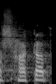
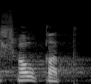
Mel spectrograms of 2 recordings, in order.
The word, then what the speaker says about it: শওকাত: হয়েছে সাকাত গাজী তো বাংলা ভাষা আমরা আসলে উচ্চারণ ভুল করে থাকি নামটা সাকাত হয় না হইতে পারে শওকাত তো এটাকে আমরা বাংলাদেশে ওই যে আমি দেখেছি উত্তর অঞ্চলে নামটাকে আবার অনেকে বলে শকত সৈকত এরকমও বলে ফেলে সাকাত লিখেছেন সাকাত গাজী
